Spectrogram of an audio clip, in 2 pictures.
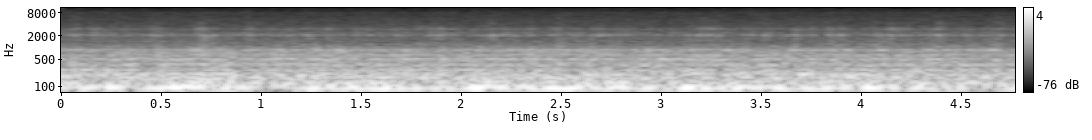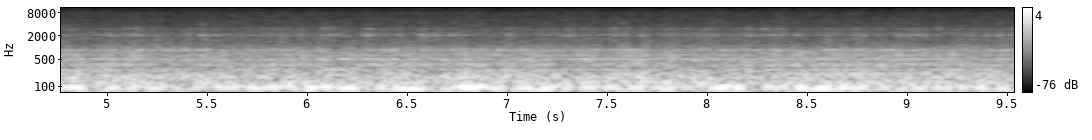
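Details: Navien NCB-240 boiler recorded three days after a Jan 31, 2020 service: steady, loud low roar with constant hum, no knocking; combustion fan running noisily, cause unclear.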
